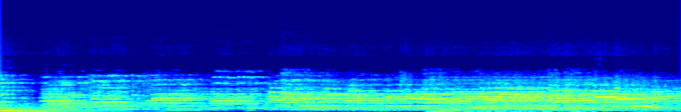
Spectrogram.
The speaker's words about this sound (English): The bells are ringing throughout the land this week. Hundreds of bells, thousands of bells, tens, perhaps hundreds of thousands of bells.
